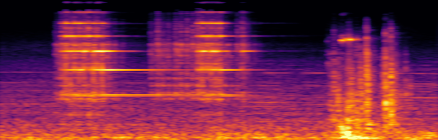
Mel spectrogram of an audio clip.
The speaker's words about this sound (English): So I rock up to this house, and I shit you not, it's actually from the Tudor times. Her front garden is bigger than my entire flat. I ring the doorbell, and she opens the door, smiling.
